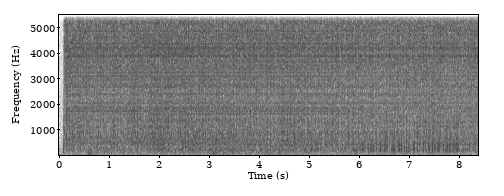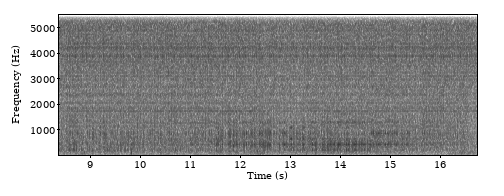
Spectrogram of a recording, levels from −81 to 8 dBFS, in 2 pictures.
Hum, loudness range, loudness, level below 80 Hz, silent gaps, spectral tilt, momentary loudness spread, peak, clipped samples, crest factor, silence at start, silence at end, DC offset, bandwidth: none; 1 LU; -11 LUFS; -40 dBFS; none; -2 dB/octave; 2 LU; 0 dBFS; under 0.1%; 14 dB; 0.05 s; 0 s; 0.4%; 5.4 kHz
